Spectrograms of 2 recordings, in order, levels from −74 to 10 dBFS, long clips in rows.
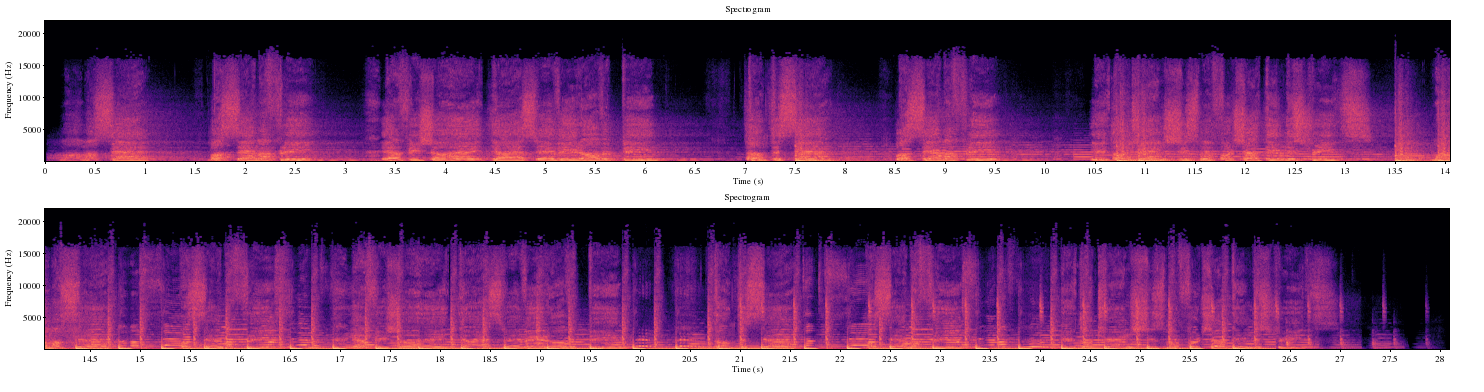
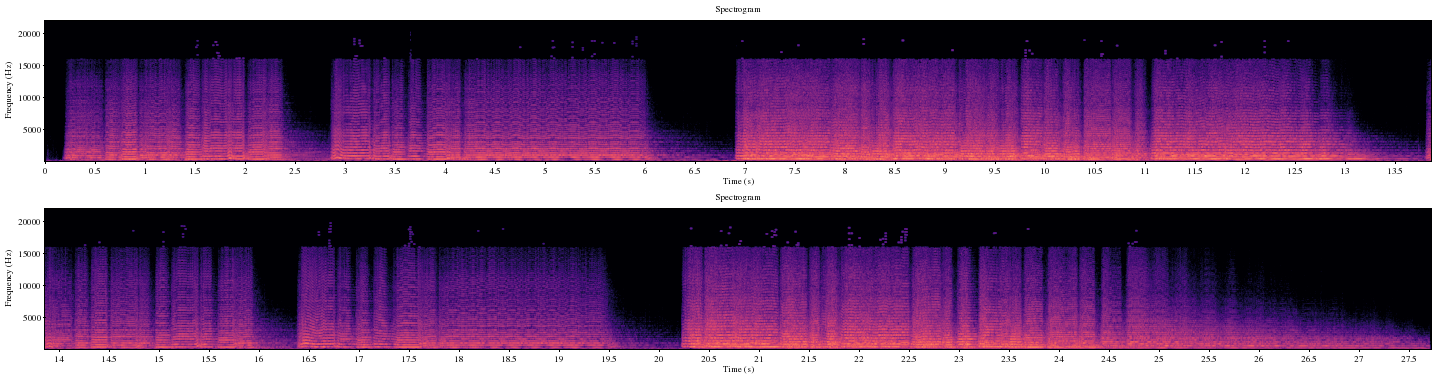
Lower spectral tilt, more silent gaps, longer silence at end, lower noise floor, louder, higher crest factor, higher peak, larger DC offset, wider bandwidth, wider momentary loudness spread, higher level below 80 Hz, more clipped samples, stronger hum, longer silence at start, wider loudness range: first, -4.5 dB/octave vs -1 dB/octave; neither; first, 0.2 s vs 0 s; about the same, -42 dBFS vs -39 dBFS; first, -12 LUFS vs -17 LUFS; second, 10 dB vs 18 dB; about the same, 0 dBFS vs 0 dBFS; neither; about the same, 17.5 kHz vs 19 kHz; about the same, 13 LU vs 13 LU; first, -14 dBFS vs -50 dBFS; neither; neither; about the same, 0.05 s vs 0.05 s; second, 4 LU vs 8 LU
